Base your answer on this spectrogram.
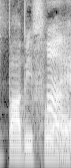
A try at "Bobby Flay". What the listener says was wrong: I feel like you're calling him Bobby Filet. like Flay. Not like filet-o-fish. Bobby Filet. Flay? Flay.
